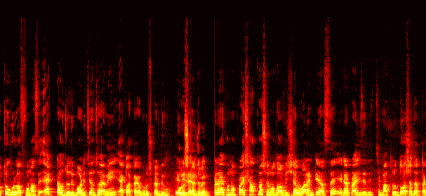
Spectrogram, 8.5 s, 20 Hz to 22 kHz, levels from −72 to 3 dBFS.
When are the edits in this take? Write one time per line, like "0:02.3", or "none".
0:04.3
